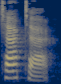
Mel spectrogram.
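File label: "tap-tap", English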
